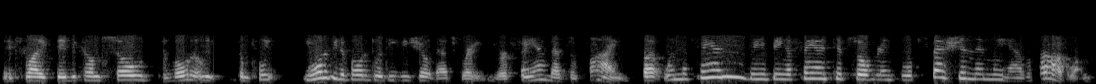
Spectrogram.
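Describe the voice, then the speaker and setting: A man's voice: high-pitched, animated, fairly quick, few pauses, husky. An American man chatting casually on a radio show, talkative and opinionated, rambling with emphatic points, heard over a phone line. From United States. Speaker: guest commentator, soap opera fan.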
